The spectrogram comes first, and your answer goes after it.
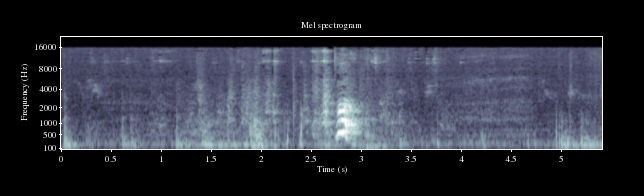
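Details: Two dogs playing together, an Irish Wolfhound and a heeler x corgi cross, the foster dog on his second day in the home; a single short whining yelp midway, surrounded by soft thuds and shuffling from the play.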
